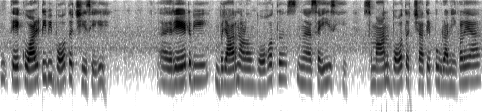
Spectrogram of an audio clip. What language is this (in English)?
Punjabi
